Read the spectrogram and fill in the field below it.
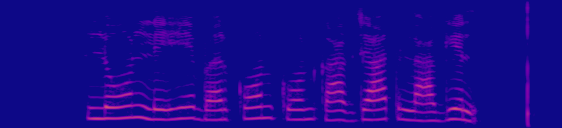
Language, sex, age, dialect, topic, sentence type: Chhattisgarhi, female, 60-100, Eastern, banking, statement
